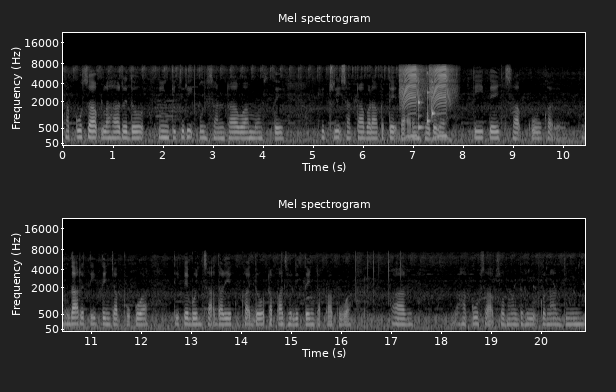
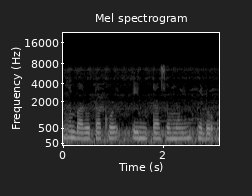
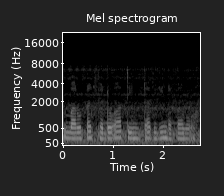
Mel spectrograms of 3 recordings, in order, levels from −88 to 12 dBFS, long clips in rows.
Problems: constant background noise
